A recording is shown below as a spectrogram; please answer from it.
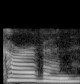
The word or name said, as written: carven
